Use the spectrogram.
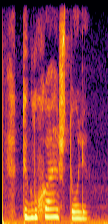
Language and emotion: Russian, angry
